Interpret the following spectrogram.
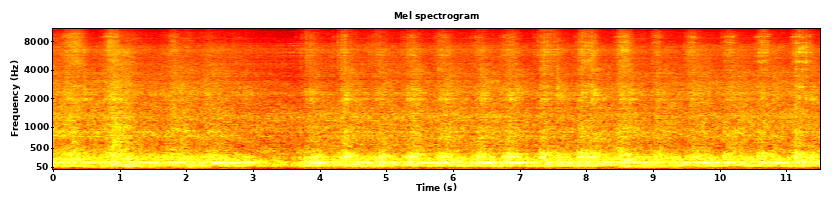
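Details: Yamaha Mio Soul GT scooter that dies when throttled, no MIL code or scanner reading: revs up and holds only with petrol poured in at the air filter intake, then falters; confirmed weak fuel injector.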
